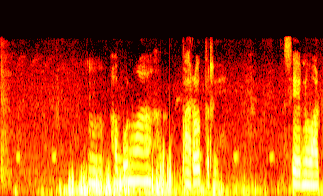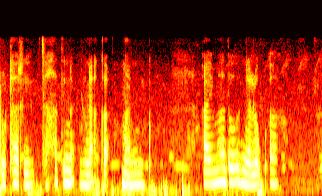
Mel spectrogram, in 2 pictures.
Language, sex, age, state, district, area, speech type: Santali, female, 18-30, West Bengal, Jhargram, rural, spontaneous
